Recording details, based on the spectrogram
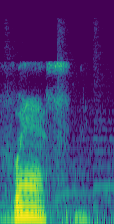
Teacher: Де звук е під наголосом і чітко чується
